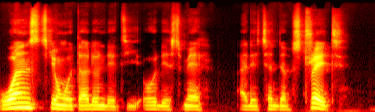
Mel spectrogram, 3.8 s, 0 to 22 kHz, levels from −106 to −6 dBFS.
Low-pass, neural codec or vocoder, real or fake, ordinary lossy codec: 19.8 kHz; autoencoder, 48 kHz, 128 numbers a frame, DAC-VAE, trained on Japanese speech; fake; none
